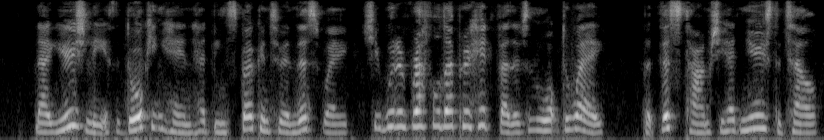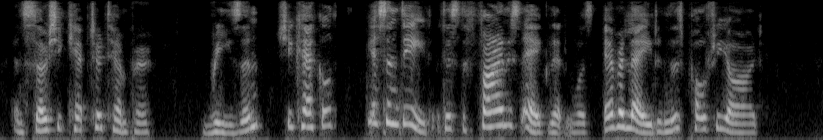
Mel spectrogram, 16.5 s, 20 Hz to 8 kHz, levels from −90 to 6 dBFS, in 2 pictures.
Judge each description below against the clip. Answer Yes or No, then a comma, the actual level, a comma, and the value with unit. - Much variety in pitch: Yes, wide, 7.0 semitones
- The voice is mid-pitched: No, high, 230 Hz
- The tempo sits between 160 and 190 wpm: No, fast, 205 wpm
